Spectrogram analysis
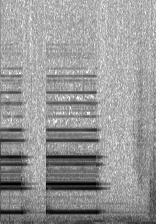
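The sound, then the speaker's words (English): A phone alarm going off unexpectedly: a steady, high electronic tone sounds briefly, pauses, then returns for about a second before cutting off, leaving quiet background. “or maybe that's my phone, but it shouldn't be doing that”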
